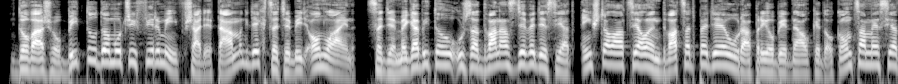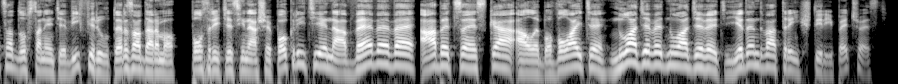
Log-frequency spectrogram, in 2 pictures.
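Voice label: Slovak, male, commercial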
